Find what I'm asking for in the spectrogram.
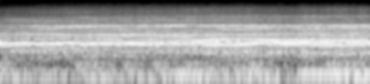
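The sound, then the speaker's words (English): A crowd cheers and makes noise at a reggae sound clash in Bratislava, Slovakia, a dense, loud, continuous roar of voices with no break. “If you feel like that the second team that play better. Make some noise and put your two hand in the air.”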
